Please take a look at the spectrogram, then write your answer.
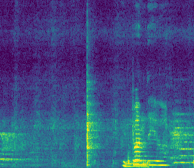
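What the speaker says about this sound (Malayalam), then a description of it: "ഉള്ളി തക്കാളിയൊക്കെ വയറ്റിക്കൊണ്ടിരിക്കുകയാണ്" Onion and tomato sautéing for chicken biryani, a sharp clatter of a utensil on the pan followed by a burst of sizzling and stirring, with a voice faintly in the background.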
